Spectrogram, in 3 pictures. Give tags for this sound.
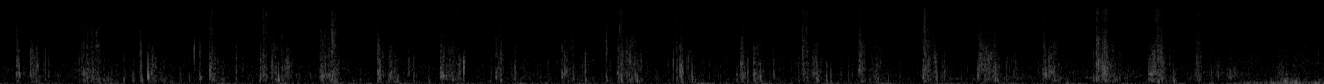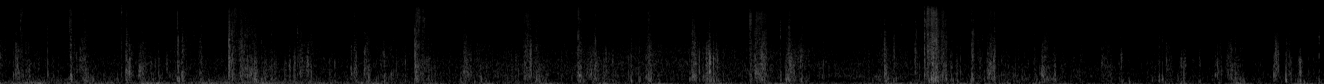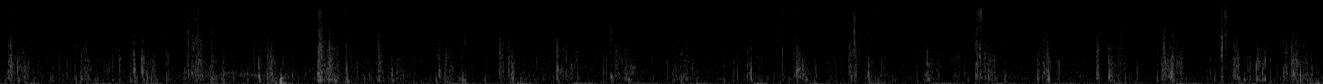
feet; field-recording; footsteps; outdoor; snow; walk; walking

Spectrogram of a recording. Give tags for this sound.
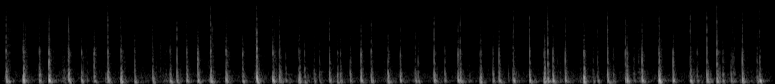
fruit; percussive; small; dry; close; impact; falling

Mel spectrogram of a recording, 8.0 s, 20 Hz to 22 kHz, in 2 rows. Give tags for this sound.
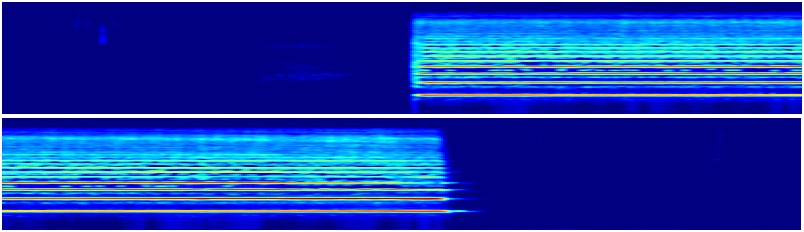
D5; flute; good-sounds; multisample; neumann-U87; single-note

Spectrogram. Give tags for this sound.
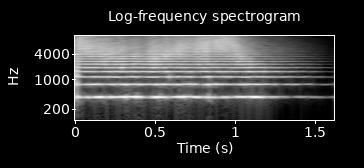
Sound; Synth; synthetic

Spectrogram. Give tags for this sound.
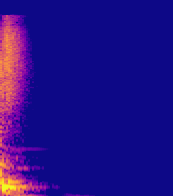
drum; fat; god; high; realistic; snare; tune

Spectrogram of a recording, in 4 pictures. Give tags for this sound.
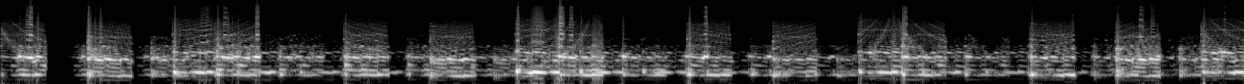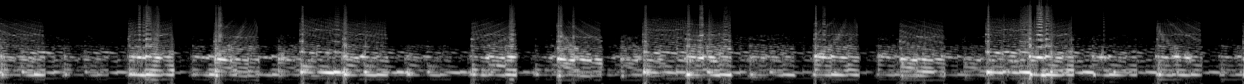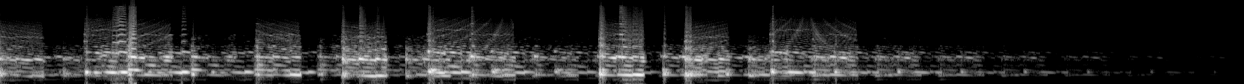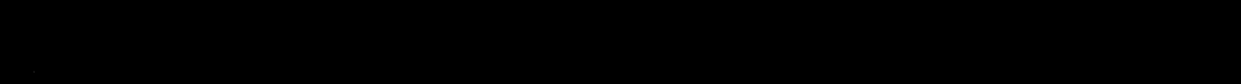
fx; lmms; vocoder

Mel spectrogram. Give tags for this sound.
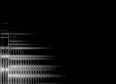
game; gameaudio; indiegame; sfx; soundeffect

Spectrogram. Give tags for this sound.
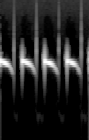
ping; blipp

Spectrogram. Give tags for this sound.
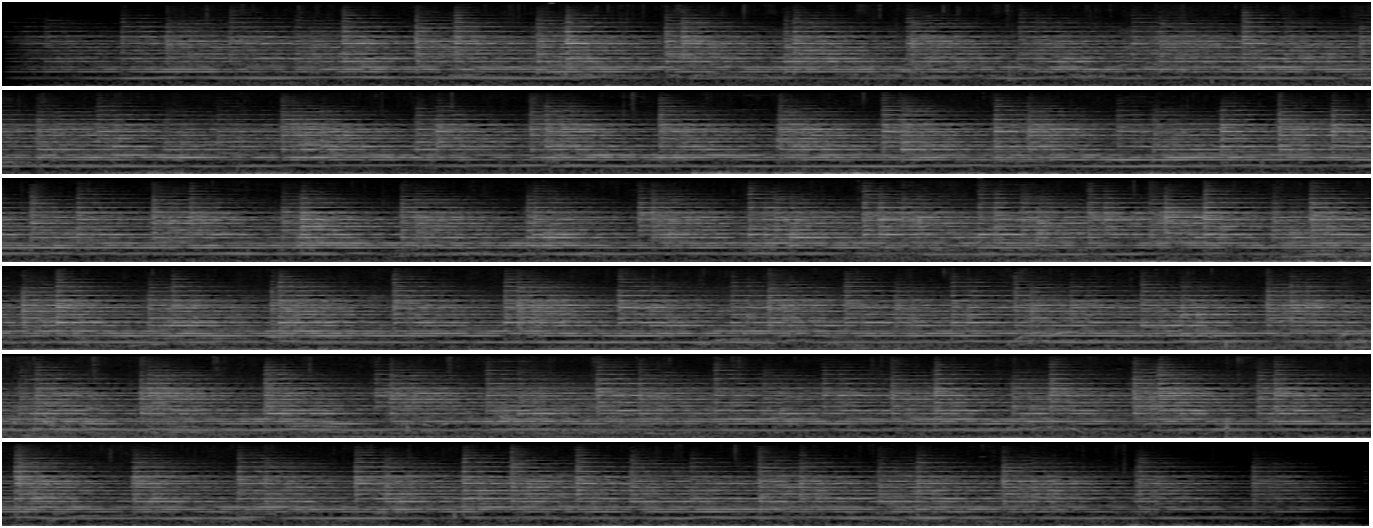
bell; church; cologne; field-recording; noon

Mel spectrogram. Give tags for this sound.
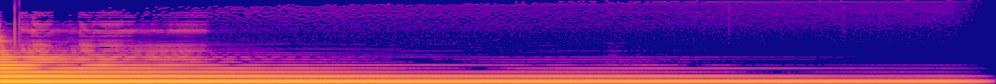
guitar; electric; tone; bass

